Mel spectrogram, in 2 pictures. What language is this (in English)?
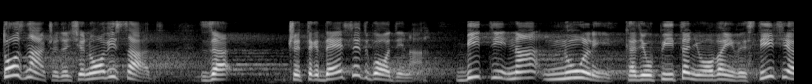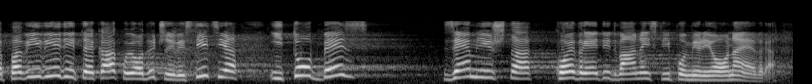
Serbian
